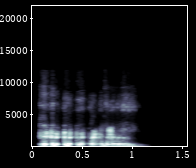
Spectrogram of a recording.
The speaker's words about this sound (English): Okay. Clear your throat.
